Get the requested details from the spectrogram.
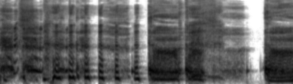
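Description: A harsh fit of coughing and throat clearing, several rough bursts in quick succession with brief gaps, ending in a final loud hack after a short pause.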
